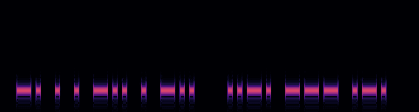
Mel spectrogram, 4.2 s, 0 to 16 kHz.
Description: Morse code, heard as a keyed tone, about 25 wpm, 600 Hz. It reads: NEEDED FOR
